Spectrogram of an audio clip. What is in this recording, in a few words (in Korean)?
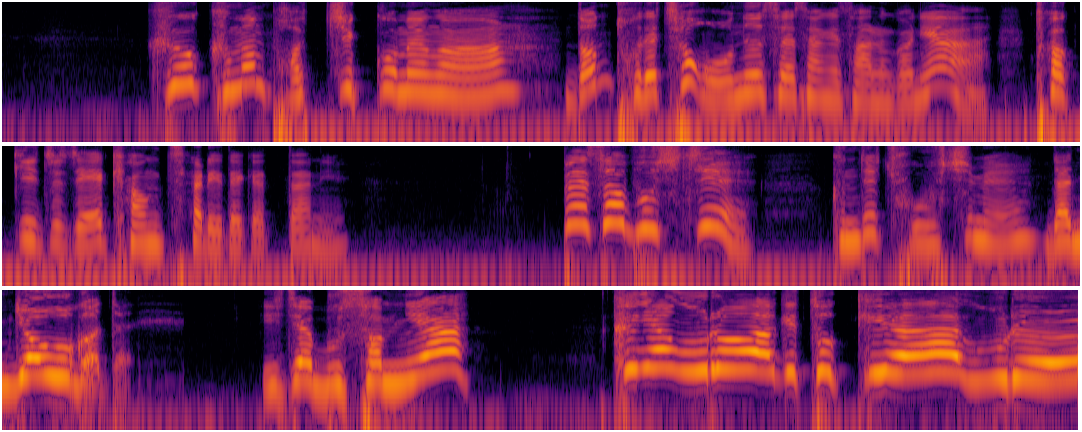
13세 불량한 남아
